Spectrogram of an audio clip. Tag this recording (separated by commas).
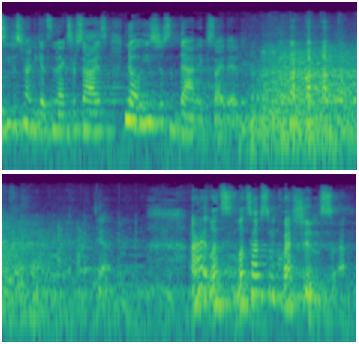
Speech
